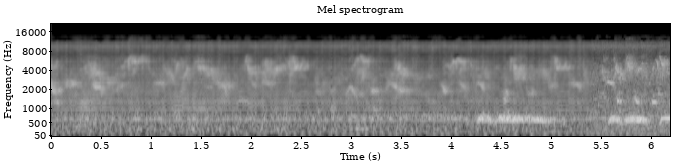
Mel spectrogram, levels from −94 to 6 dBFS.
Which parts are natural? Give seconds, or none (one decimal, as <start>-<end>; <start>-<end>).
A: 5.4-6.2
